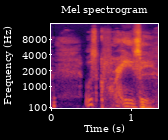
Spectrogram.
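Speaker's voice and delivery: slow whisper; whispered aside. Real, not acted. Telling his friend about the bus, he whispers slowly. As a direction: whisper it like a secret.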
